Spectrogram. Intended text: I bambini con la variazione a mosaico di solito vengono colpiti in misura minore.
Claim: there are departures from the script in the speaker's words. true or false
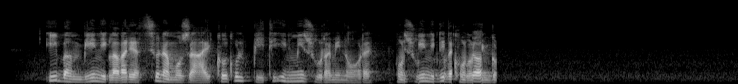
true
